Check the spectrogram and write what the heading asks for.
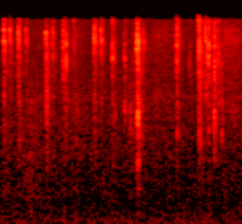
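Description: Faint, quick keystrokes on a computer keyboard, about ten keys in two seconds, as a password is typed in.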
